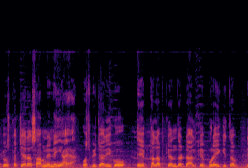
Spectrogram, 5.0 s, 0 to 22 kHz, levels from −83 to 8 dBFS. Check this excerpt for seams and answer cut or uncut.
cut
